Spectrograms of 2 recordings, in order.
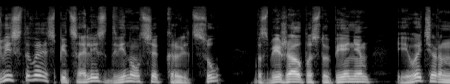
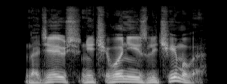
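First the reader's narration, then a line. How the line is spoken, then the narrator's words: Grumble. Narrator (Russian): проворчал хозяин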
